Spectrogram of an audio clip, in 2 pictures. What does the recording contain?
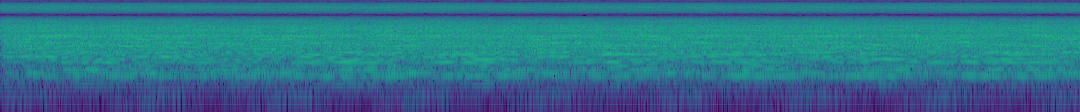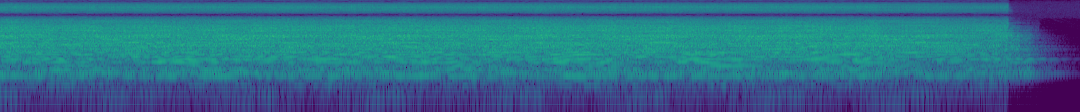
This is a drone created in Ableton Live.
I processed this file:
using Live's built in Ressonator effect (tuned to C) followed by an SIR (An Impulse Response) effect.
Ableton-Live, ambient, artificial, atmosphere, drone, harsh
